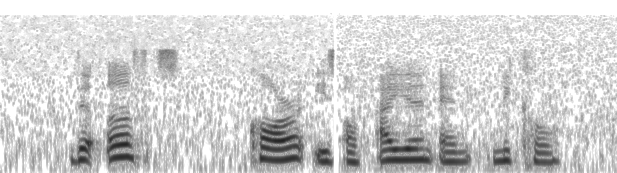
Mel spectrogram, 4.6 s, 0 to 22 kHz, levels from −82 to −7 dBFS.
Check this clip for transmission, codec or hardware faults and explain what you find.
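Two faults stand out in this speech recording.

Throughout, the background drops to a twinkling residue: overdone noise removal, where an aggressive suppressor pulls down frequency bands near its noise estimate, along with quiet speech.

From 2.50 to 2.52 s, a brief mute of roughly 30 ms, then an abrupt jump: a CD skip, with the laser leaping to another turn of the disc's spiral.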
